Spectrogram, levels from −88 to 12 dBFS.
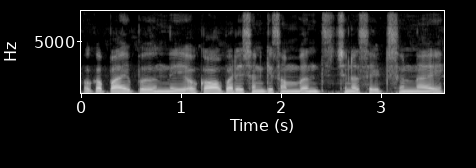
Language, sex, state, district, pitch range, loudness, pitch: Telugu, male, Telangana, Mahabubabad, 135-145 Hz, -17 LUFS, 140 Hz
